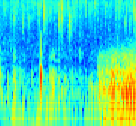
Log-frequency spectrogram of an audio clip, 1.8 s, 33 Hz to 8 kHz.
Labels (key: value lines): label: biophony, growl
recorder: SoundTrap 500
